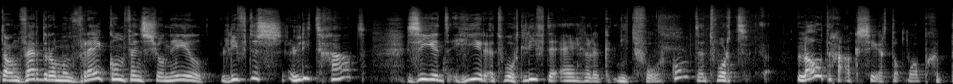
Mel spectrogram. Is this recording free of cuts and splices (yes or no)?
no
